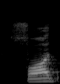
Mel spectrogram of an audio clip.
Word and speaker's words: ص: Sod should be a very full mouth sound, sod, whereas scene should be an empty mouth sound.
